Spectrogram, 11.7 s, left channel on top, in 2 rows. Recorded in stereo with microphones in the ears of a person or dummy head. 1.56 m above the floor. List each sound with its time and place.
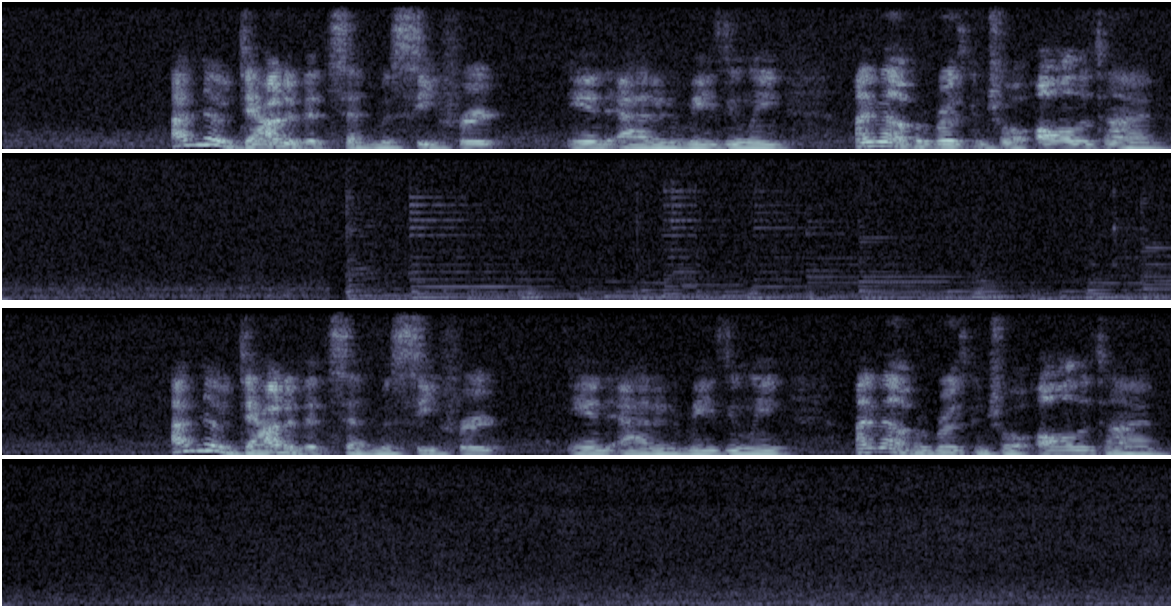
0.8 s a man speaking: 5° right (ahead or behind), 1.5 m; by 5.9 s 65° left (ahead or behind), 3 m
